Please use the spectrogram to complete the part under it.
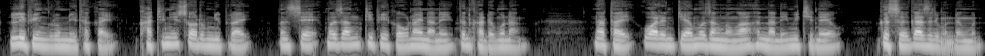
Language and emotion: Bodo, sad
